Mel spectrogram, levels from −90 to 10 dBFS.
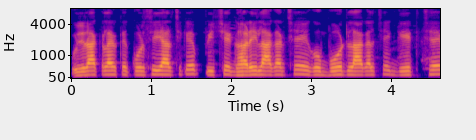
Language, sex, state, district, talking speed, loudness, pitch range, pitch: Maithili, male, Bihar, Samastipur, 205 wpm, -18 LUFS, 160-170 Hz, 165 Hz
